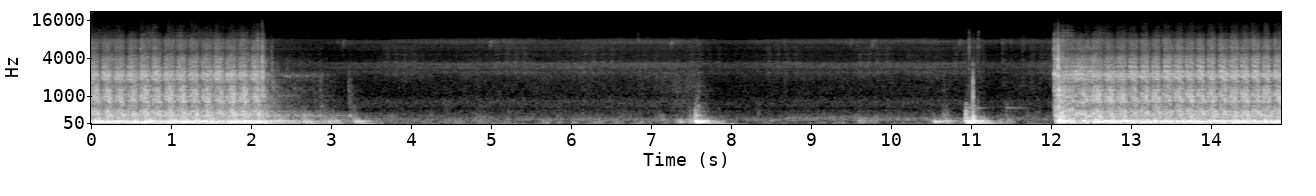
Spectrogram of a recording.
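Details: John Deere 1010 crawler diesel, sat 12 years, just started after bleeding fuel to the injectors and cracking injector lines: low steady clatter, quiet several seconds, then picks back up and holds an even run; normal diesel running.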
